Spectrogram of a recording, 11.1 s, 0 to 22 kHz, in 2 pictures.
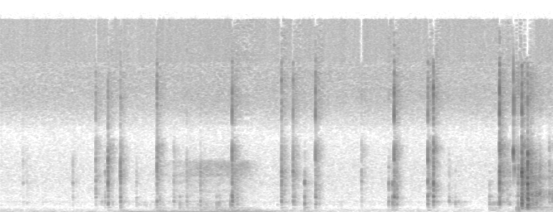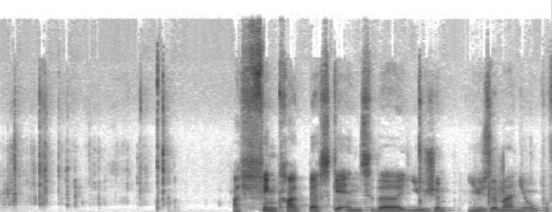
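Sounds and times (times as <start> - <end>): plastic clicks and taps: 0.2 - 7.3, 9.7 - 10.6.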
